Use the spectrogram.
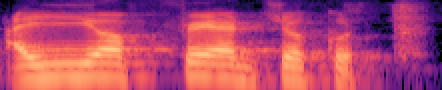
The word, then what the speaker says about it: Eyjafjallajökull: This is Icelandic names but it's sort of like pronounced as Eyjafjallajökull.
